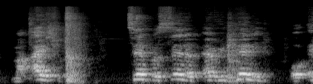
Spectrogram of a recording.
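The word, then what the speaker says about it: מעשר: Means 10th in the Hebrew, and it pronounced ma'aisha.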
